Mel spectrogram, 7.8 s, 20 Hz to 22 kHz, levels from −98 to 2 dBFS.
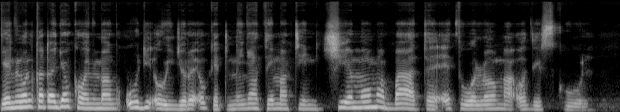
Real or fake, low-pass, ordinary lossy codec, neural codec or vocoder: fake; none; none; codec, 44.1 kHz, 2.6 kbps, SNAC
